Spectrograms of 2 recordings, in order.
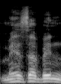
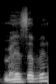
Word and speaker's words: মেহজাবিন: তুমি কিন্তু একবার আমাকে বলেছিলে যে তোমার নাম মেহজাবিন না। দর্শকরা শুনে কিন্তু এখন অবাক হবে যে মেহজাবিনের নাম মেহজাবিন না।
